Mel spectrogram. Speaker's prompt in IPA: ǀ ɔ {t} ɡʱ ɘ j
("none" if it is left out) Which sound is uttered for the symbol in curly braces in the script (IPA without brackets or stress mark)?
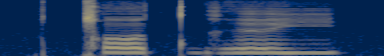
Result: t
